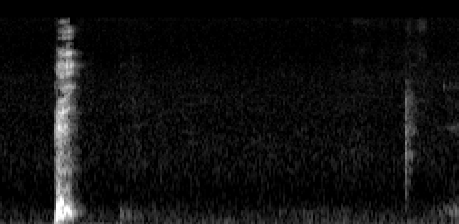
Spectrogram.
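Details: One sharp, abrupt voiced hiccup, then quiet with a faint click later; a single hiccup during self-experimentation with hiccups.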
